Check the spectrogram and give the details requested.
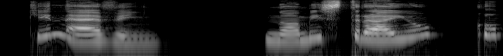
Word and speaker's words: Cynefin: E aí que entra o modelo Cynefin, que se escreve Cynefin, mas que se pronuncia, pasmem, Cynefin.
